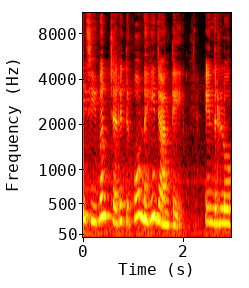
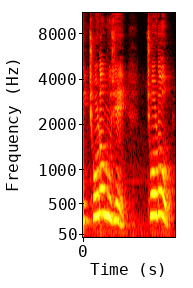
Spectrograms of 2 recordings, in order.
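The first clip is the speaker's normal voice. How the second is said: higher-pitched demand to be released; urgent narrated plea; protesting; 6 semitones higher, 3 dB louder than usual. A narrator's reading. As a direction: protest at being seized, voice raised in pitch. Bound Mohini demands release.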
